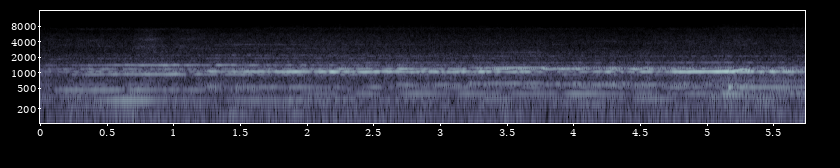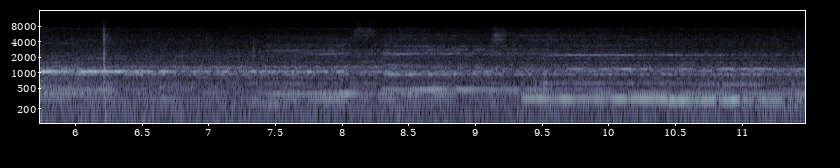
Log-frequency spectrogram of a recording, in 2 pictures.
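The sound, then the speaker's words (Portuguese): Soft, sustained ambient meditation music with long held tones layered into a steady, calm drone, playing alone at an even, moderate level without any voices. “Permita-se envolver pelo som da música.”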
